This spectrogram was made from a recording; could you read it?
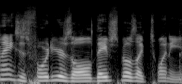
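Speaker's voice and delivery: ordinary talk, nothing marked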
